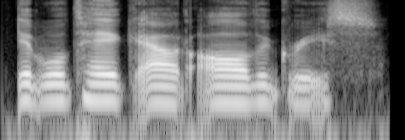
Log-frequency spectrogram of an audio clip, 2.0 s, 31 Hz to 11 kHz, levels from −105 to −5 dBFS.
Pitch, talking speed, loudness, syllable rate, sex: 150 Hz, 205 wpm, -19 LUFS, 4.5 syllables/s, female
